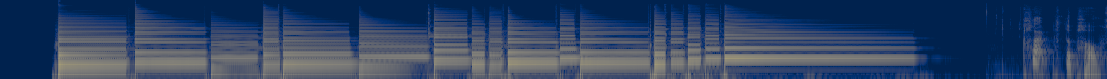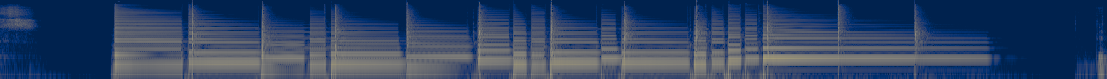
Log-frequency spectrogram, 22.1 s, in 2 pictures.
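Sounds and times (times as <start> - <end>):
acoustic guitar rhythm test: 0.6 - 8.4, 12.2 - 20.9.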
